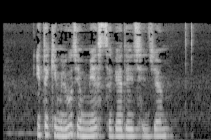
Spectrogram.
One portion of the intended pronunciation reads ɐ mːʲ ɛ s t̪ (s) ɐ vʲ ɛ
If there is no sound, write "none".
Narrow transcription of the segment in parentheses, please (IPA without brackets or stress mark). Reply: s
